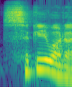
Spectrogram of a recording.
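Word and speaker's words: 菅原: 그래서 히로키 9번은 스기와라 유키나리입니다. 그래서 한자는 골프간 근원이 합차지 한자예요. 그래서 스가 그다음에 근원은 와라고 읽어요.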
